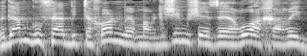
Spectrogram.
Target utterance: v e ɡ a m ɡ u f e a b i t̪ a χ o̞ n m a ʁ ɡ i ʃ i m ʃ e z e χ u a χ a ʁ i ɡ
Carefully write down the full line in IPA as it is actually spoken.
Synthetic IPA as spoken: v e ɡ a m ɡ u f e a b i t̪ a χ o̞ n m a ʁ ɡ i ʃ i m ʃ e z e ʁ u a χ a ʁ i ɡ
